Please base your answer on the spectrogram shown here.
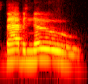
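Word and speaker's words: Babineaux: think of the LSU it's Babino it's like e EA X on the end or something yeah yeah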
